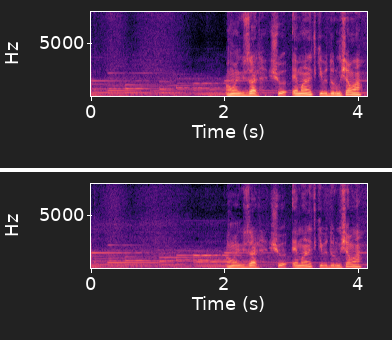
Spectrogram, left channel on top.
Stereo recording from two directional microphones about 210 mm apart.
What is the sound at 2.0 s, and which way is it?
Speech, 25° left (ahead or behind).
